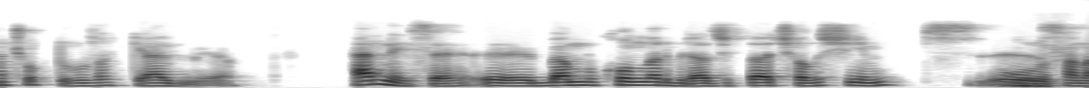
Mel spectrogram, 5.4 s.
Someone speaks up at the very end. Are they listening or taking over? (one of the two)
listening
